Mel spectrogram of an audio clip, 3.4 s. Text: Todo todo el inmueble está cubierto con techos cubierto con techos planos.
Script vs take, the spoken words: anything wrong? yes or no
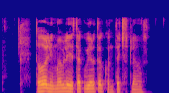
yes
